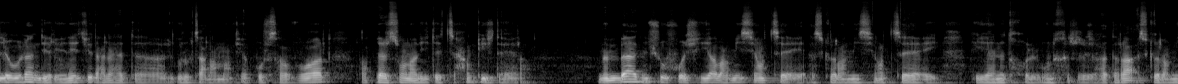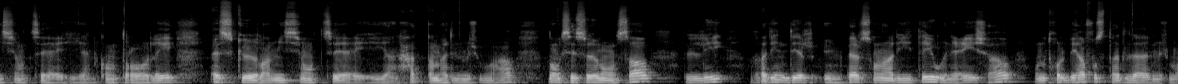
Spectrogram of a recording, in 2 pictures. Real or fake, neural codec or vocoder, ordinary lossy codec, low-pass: fake; codec, 44.1 kHz, 7.8 kbps, DAC; none; none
